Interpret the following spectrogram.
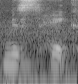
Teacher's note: Rồi, mistake. Nhấn chữ take vô. Mistake, chứ không có mistake nha.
